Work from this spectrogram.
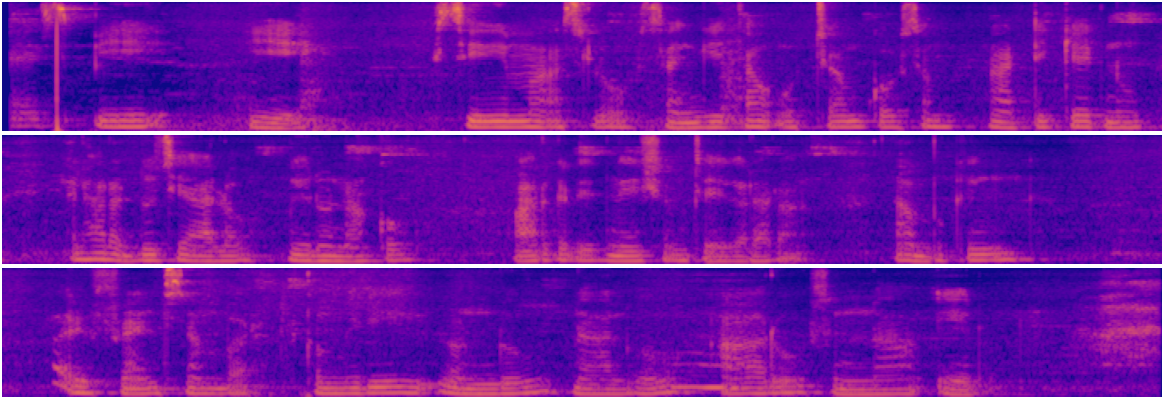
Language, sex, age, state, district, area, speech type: Telugu, male, 30-45, Telangana, Peddapalli, rural, read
